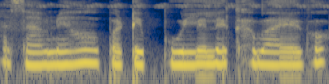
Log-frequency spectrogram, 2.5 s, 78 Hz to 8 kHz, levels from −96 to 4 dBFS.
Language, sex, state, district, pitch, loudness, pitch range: Bhojpuri, female, Uttar Pradesh, Ghazipur, 235 Hz, -13 LUFS, 230-250 Hz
